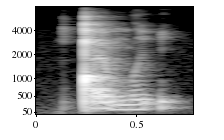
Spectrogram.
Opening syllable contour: falling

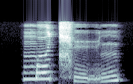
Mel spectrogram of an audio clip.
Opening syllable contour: high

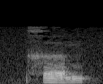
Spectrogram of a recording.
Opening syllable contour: low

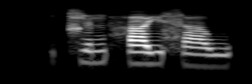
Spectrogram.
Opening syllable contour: rising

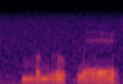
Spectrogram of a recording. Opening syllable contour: high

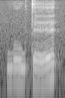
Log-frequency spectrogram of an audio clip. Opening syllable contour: low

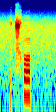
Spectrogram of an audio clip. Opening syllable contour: high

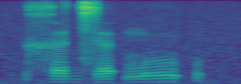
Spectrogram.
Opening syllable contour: rising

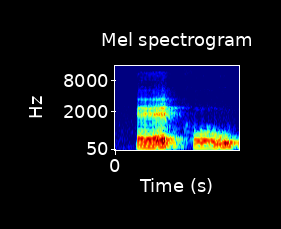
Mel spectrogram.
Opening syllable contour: rising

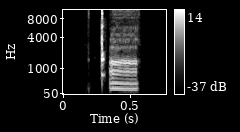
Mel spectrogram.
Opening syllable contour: low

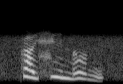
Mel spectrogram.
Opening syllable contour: falling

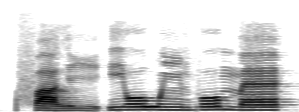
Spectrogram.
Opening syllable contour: low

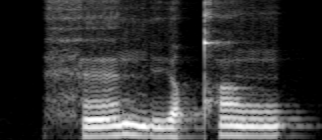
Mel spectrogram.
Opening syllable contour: rising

